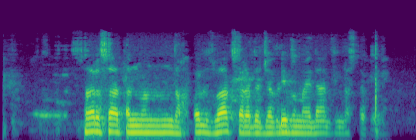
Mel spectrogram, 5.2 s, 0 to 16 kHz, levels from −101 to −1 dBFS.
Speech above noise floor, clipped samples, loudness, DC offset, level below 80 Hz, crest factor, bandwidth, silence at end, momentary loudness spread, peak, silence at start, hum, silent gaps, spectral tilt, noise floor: 25 dB; under 0.1%; -17 LUFS; under 0.1%; -54 dBFS; 16 dB; 7.4 kHz; 0.45 s; 20 LU; -2 dBFS; 0.45 s; none; none; -7.5 dB/octave; -42 dBFS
